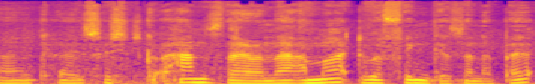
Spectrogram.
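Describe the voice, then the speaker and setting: The woman's pitch is very deep and low. She talks at a fairly slow pace. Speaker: junk journal artist. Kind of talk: casual craft tutorial talk. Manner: rambling, chatty.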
